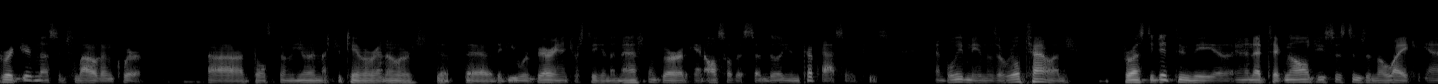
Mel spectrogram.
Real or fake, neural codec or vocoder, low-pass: fake; codec, 16 kHz, 0.5 kbps, X-Codec, HuBERT features, trained on general audio; 7.2 kHz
